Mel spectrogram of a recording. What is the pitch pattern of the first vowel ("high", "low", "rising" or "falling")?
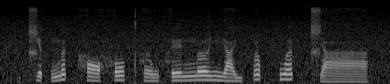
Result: low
